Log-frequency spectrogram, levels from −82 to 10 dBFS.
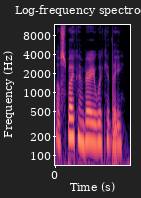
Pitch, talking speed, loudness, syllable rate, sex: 165 Hz, 160 wpm, -17 LUFS, 6.7 syllables/s, female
